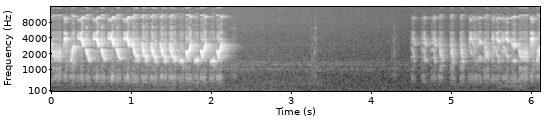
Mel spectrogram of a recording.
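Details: Singing bird clock after movement replacement: two clean bursts of chirping birdsong with a short gap; hourly song plays cleanly, sounds a lot better.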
